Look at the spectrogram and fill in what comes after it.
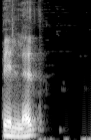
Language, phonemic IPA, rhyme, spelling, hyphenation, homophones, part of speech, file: Norwegian Bokmål, /ˈbɪlːəd/, -əd, billed-, bil‧led-, billed, prefix, Nb-billed.ogg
